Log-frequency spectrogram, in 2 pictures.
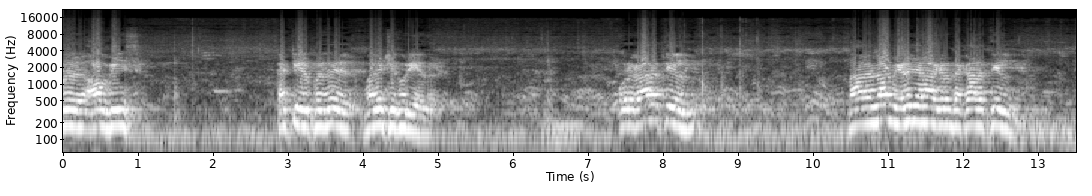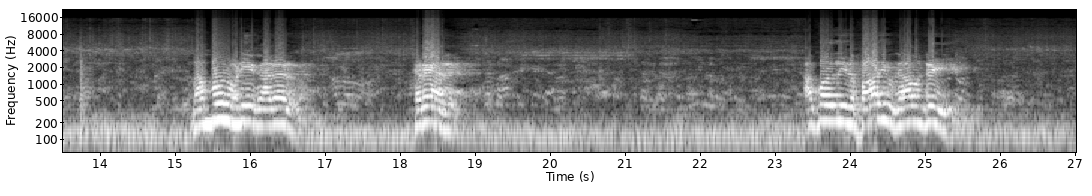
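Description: An elderly man speaks forcefully in bursts through a loudspeaker, outdoors.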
